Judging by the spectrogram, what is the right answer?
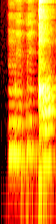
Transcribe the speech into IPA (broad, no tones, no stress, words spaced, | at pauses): mi ɓiǃʼɔ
